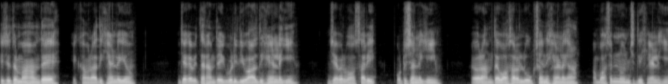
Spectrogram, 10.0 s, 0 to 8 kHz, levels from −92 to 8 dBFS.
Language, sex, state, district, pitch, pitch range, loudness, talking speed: Hindi, male, Uttarakhand, Uttarkashi, 115 Hz, 110-125 Hz, -19 LUFS, 250 wpm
